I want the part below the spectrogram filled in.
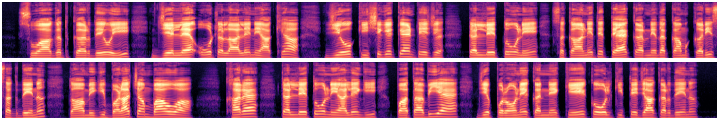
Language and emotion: Dogri, surprised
